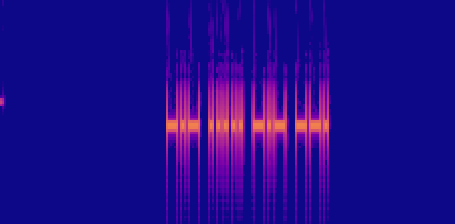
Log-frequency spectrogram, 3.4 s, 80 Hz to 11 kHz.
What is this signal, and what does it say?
Morse code, heard as a keyed tone, about 46 wpm, 700 Hz. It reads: K5KG
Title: Call Signs - 45wpm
